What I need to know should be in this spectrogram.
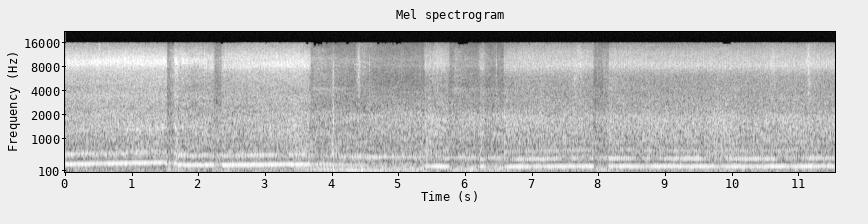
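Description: A race car engine roars loudly at high speed.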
